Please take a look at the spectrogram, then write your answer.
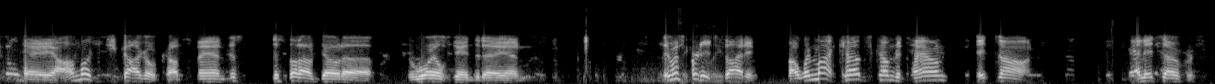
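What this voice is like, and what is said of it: Put-on fake accent. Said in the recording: “I think you're fake. I think you're doing a whole thing... I think he's just doing an accent to listen to himself on the radio”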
